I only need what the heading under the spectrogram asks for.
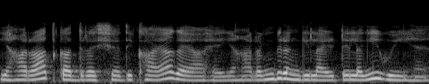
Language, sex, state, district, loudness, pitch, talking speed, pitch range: Hindi, female, Chhattisgarh, Bilaspur, -22 LUFS, 210 Hz, 195 wpm, 200-220 Hz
